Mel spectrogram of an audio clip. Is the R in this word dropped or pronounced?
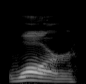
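pronounced. The R sound is strong and clearly pronounced. "they think Elizabethan had a hard R"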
